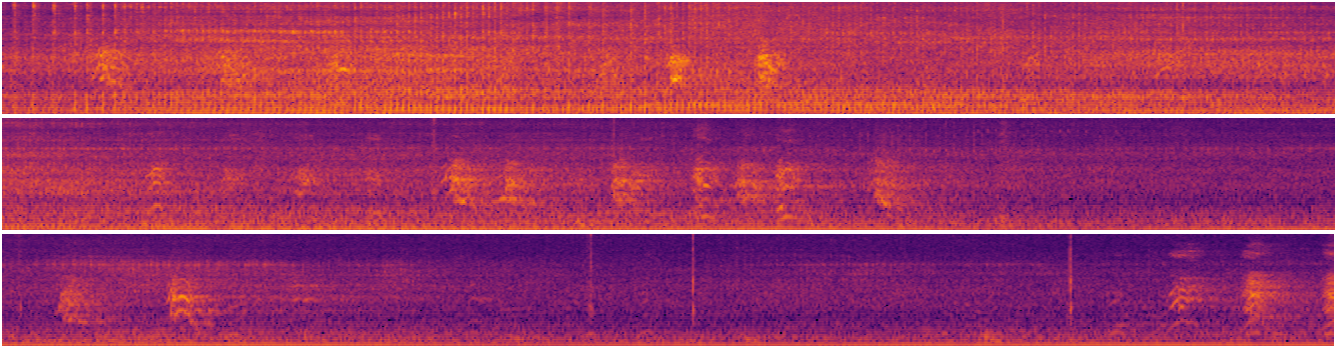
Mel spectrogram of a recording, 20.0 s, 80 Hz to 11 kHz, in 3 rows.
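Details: Afghan Hounds at the unofficial Makkarajuoksut race in Tampere, season finale on 2 October 2016; sharp barks scattered irregularly through the second half after a loud, dense opening stretch, over a steady low mechanical hum.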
